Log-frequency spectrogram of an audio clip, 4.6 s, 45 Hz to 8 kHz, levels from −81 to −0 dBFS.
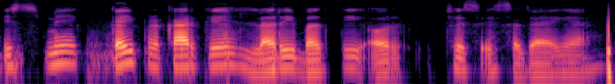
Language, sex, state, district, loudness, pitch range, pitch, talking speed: Hindi, male, Bihar, Kaimur, -24 LUFS, 105-140 Hz, 125 Hz, 145 wpm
